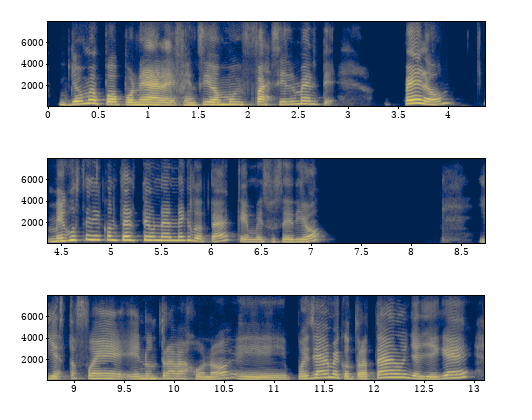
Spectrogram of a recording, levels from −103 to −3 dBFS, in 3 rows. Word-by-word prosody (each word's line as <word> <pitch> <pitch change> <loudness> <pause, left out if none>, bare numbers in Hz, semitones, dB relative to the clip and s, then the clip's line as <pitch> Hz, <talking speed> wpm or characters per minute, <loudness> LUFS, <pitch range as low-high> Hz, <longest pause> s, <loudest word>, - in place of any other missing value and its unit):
Yo 255 +6 +2
me 330 0 +5
puedo 245 -4 +3
poner 220 +1 +3
a 220 -1 +6
la - - +2
defensiva 190 +4 0
muy 235 +1 +2
fácilmente. 245 +3 -2 0.6
Pero 310 -1 +6 0.3
me 250 +4 +1
gustaría 375 +3 +3
contarte 360 -1 +2
una 335 -1 +2
anécdota 320 -2 -2
que 220 -4 -5
me 205 +1 -6
sucedió. 215 - -4 1.5
Y 220 +1 -2
esto 220 +3 -9
fue 230 -4 -4
en 225 +1 -2
un 225 0 -3
trabajo, 225 -3 -5
¿no?, 205 +9 -3
eh, 180 -4 -5
pues, 225 +4 -2
ya 305 +2 +1
me 315 -2 +1
contrataron, 290 - 0
ya 245 - -2
llegué, 260 - -2
235 Hz, 145 wpm, -24 LUFS, 215-300 Hz, 1.5 s, a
